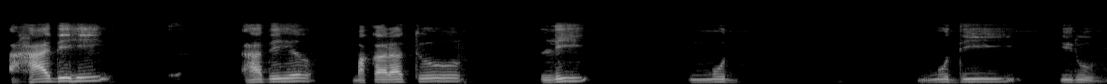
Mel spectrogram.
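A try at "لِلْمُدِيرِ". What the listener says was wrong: Lil mudiri. La, no, lil mudiri. Why is it not ru and it's ri? Why is there a kasra at the end of mudir?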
